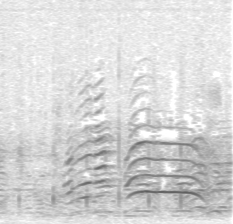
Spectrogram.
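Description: Shouting voices on a field hockey pitch: short rising calls, then one long, high, held shout near the end, with a few faint clicks among them.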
